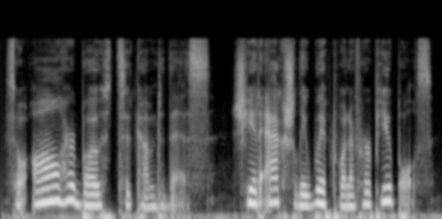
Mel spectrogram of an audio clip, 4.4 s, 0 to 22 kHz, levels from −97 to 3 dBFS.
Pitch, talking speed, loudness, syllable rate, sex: 190 Hz, 215 wpm, -18 LUFS, 5.2 syllables/s, female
